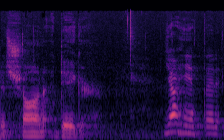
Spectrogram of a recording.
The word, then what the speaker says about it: Seán Dagher: My name is Seán Dagher.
